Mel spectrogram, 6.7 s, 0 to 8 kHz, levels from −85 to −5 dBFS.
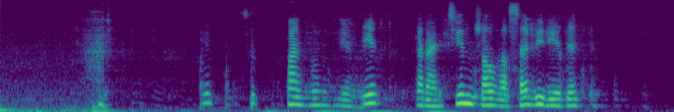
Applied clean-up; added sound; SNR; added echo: neural mask model DeepFilterNet 3.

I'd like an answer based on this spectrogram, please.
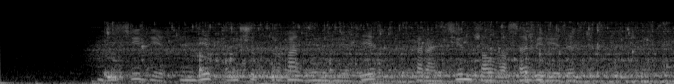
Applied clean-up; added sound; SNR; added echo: none; Sink (filling or washing) / Water tap, faucet; -2 dB; none.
